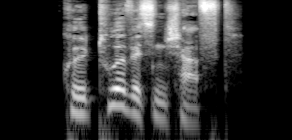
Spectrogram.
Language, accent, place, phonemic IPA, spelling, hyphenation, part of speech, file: German, Germany, Berlin, /kʊlˈtuːɐ̯ˌvɪsn̩ʃaft/, Kulturwissenschaft, Kul‧tur‧wis‧sen‧schaft, noun, De-Kulturwissenschaft.ogg
- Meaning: cultural studies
